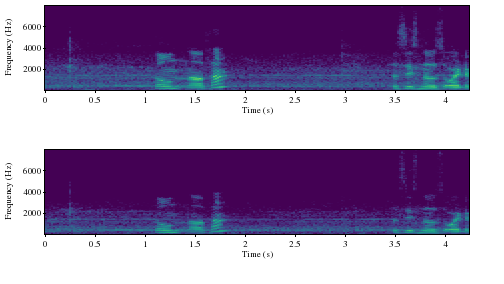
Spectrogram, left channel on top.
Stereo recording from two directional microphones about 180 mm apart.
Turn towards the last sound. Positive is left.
turn(degrees=-5)  # may be behind; listen again after turning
